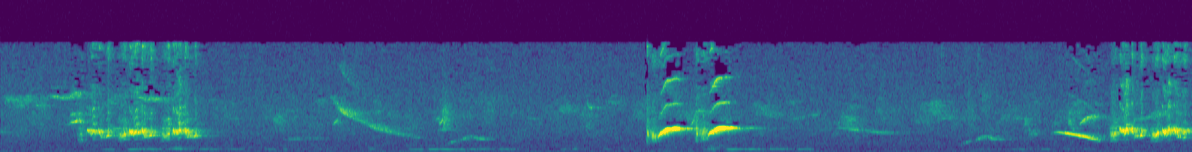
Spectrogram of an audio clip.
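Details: A garden Cape robin-chat delivers varied high phrases, sweeping slurs, sharp upward whistles and buzzy trills spaced a few seconds apart, while a softer low warble repeats quietly behind.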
